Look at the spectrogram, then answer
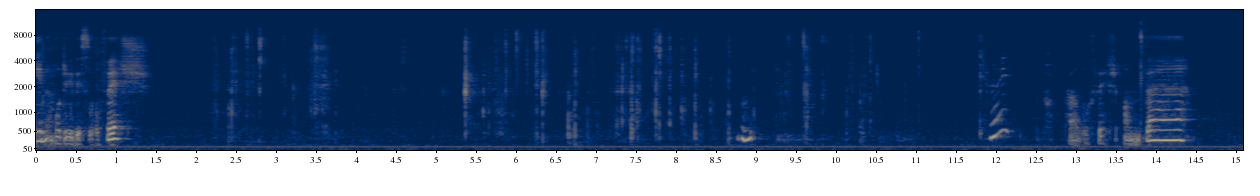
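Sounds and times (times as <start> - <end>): paper and plastic crinkling: 1.6 - 11.0.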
